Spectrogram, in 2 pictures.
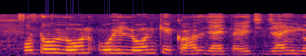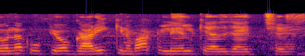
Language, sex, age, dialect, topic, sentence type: Maithili, female, 18-24, Southern/Standard, banking, statement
